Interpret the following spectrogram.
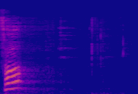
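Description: A man says "so", then a few faint, short clicks near the end: a whiteboard marker's cap being snapped on.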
